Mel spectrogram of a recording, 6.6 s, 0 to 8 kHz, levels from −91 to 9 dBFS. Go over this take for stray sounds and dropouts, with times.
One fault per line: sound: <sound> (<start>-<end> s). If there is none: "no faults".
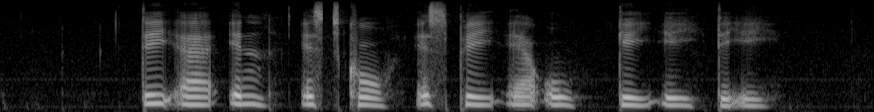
sound: dropout (2.4-2.5 s)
